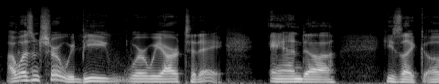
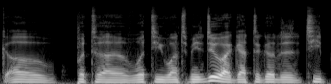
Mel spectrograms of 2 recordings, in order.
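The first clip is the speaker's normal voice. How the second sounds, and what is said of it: Put-on French accent, sounding Yiddish. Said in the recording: “my French accent always sounds like an old Yiddish man”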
